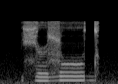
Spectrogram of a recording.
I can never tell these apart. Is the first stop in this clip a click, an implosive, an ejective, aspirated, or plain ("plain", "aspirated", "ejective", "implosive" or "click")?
plain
